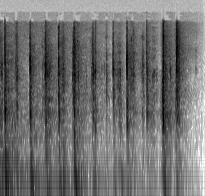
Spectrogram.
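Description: Typing sound effect: a quick run of light key clicks, about eight a second, that stops shortly before the end.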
